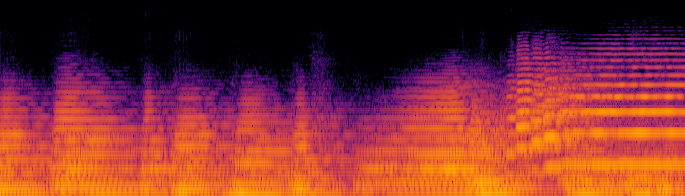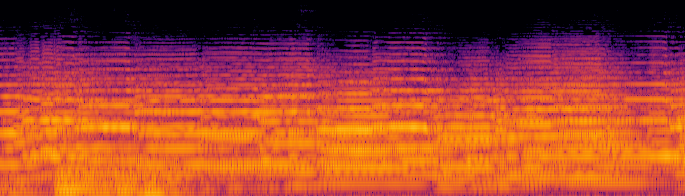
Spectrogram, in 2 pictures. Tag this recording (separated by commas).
playing french horn, French horn, Music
